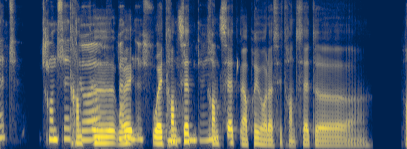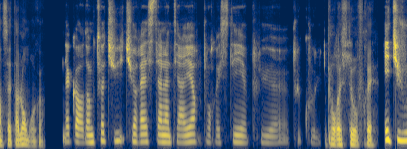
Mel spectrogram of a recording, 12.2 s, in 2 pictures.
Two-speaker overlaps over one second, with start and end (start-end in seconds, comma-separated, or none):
1.0-3.2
